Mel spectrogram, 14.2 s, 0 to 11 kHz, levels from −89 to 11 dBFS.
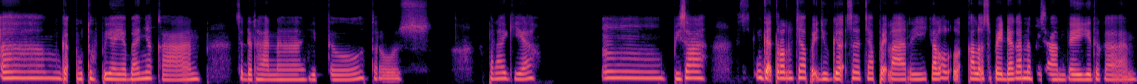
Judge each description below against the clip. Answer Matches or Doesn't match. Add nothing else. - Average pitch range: Matches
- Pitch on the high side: Matches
